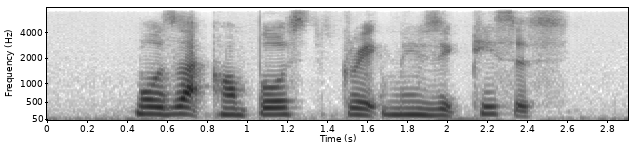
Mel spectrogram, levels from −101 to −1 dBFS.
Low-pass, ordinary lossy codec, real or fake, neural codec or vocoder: 7.2 kHz; none; fake; codec, 16 kHz, 1 kbps, X-Codec, HuBERT features, trained on balanced general audio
